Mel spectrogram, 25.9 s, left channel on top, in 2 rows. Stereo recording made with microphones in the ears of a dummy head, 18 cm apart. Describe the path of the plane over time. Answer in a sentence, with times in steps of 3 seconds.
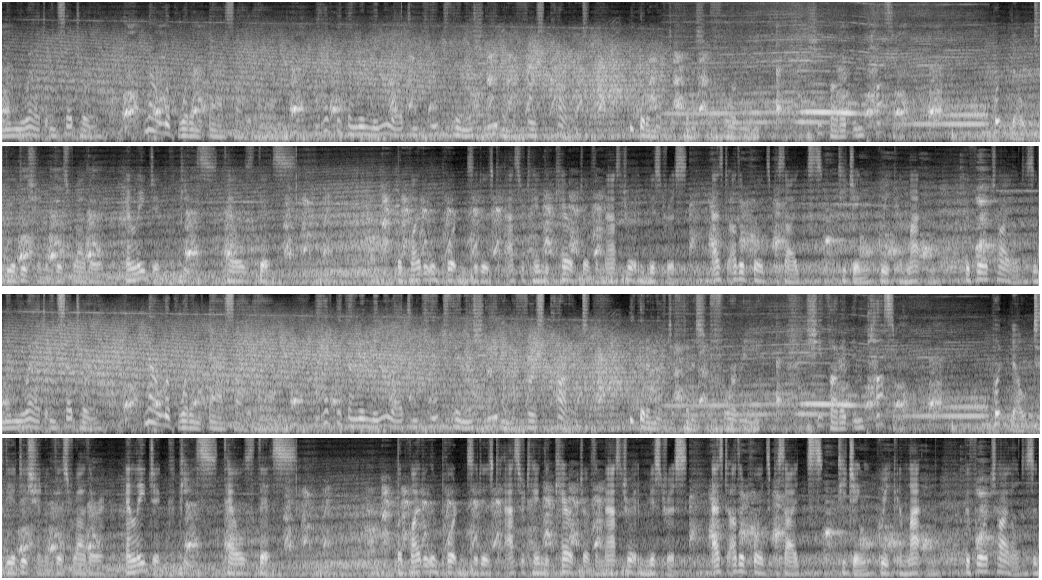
You can hear the plane on the right from 0 s, in the centre from 6 s and on the left from 9 s.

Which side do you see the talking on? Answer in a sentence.
In this clip you hear the talking on the right.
